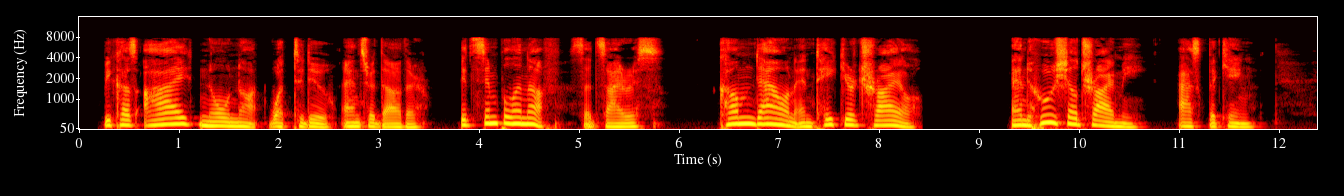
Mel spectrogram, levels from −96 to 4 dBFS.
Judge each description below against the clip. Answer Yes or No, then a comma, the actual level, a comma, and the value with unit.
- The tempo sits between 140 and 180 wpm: Yes, average, 145 wpm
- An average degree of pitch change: No, wide, 8.0 semitones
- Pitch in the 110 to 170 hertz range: Yes, low, 135 Hz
